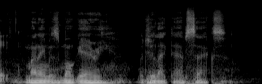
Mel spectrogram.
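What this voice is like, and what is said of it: Deep smooth seductive voice. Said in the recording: “I put my smooth voice on. I put my deep voice on like this. ... The Barry White.”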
